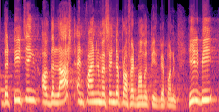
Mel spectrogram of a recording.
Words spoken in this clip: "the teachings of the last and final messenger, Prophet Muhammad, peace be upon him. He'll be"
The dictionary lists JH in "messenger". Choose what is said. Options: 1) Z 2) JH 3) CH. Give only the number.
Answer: 2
